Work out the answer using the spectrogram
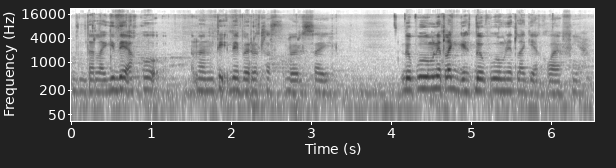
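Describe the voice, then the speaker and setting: A woman's voice: mid-range voice, steady tone, fast, big-room sound, noisy background. A young woman chatting casually on a live stream, answering viewer comments with lots of fillers. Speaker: idol group member streaming live.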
